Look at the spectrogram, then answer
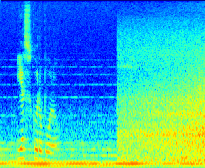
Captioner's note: speaks Russian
